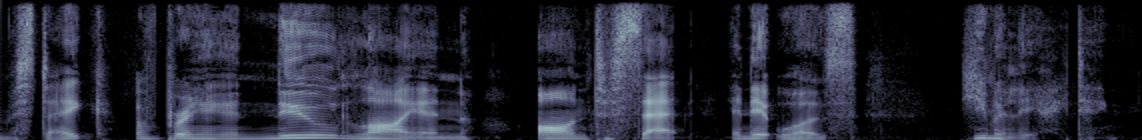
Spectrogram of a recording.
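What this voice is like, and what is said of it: Usual voice. Nothing is said of it.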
